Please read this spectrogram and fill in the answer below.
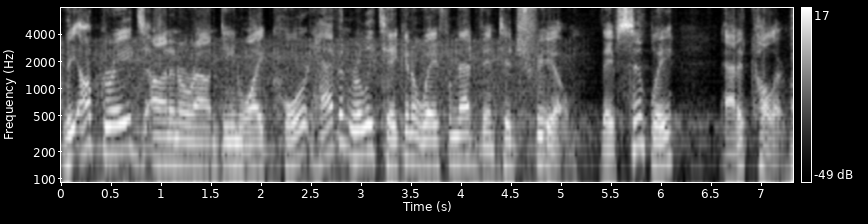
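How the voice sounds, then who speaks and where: Over noticeable background noise, a man with a fairly high pitch keeps a very even loudness while his pitch swings very widely. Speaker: sports TV journalist and anchor. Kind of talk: sports news anchor read, upbeat and fast-paced broadcast delivery.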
